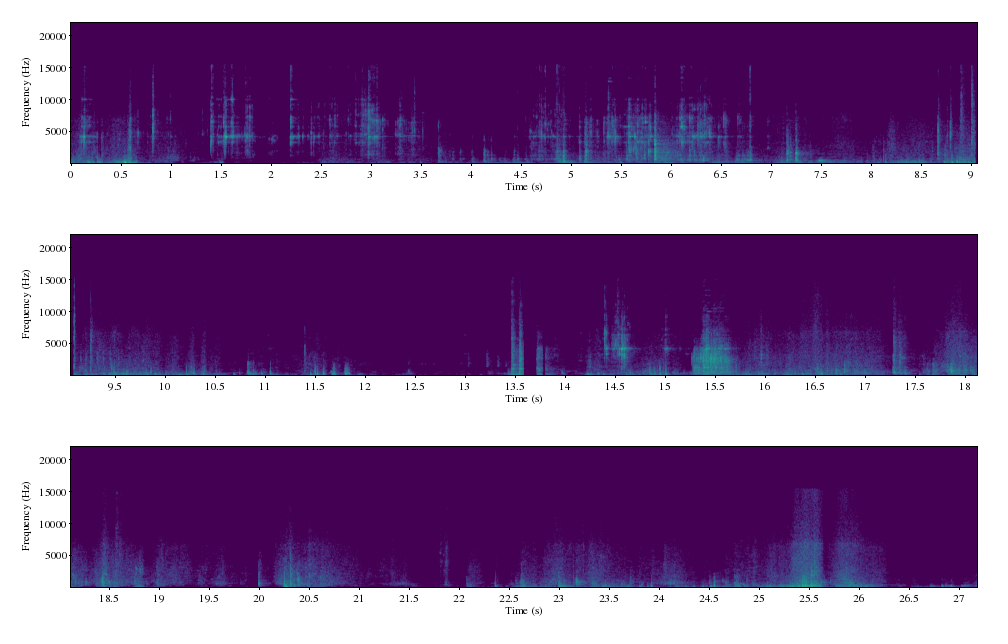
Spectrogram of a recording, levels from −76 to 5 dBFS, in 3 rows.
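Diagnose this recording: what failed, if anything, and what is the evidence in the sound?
The sound cuts out twice: a short hole from 9.04 to 9.10 s, about 43 ms of missing audio, then a broken stretch from 13.58 to 13.82 s where about 149 ms goes missing across roughly 213 ms, the longest gap lasting 128 ms. Each time, the sound resumes further along, as if it had kept playing. The likely cause is a Bluetooth dropout at the playback link, with packets arriving too late and being discarded. The gaps fit the loss of a couple of frames, then about seven.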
